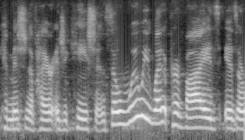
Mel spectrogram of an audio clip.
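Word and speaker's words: WUE: It's pronounced WUI, so it's kind of fun to say.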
